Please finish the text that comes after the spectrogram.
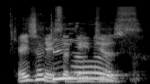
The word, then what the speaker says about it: quesadillas: Ese Fernando Quesadillas. Looking forward to, in Spanish, the double L, we're always taught because, Western culture is eye, but like in South America, they pronounce it eje, like a J sound.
